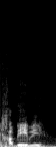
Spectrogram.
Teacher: we have Arabic words in Hebrew, but we don't do the h, we just do the ch sound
